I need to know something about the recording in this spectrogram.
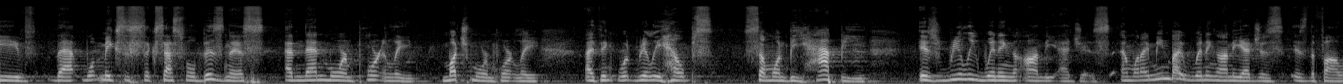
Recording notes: This episode is from a keynote I gave in Orlando. At the National Achievers Congress.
